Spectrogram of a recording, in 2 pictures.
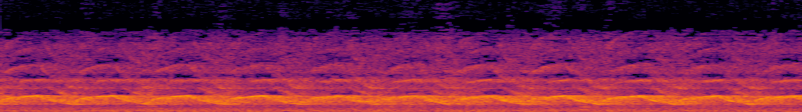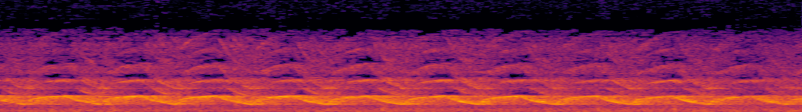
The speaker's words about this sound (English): Okay, the ambulance is coming.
